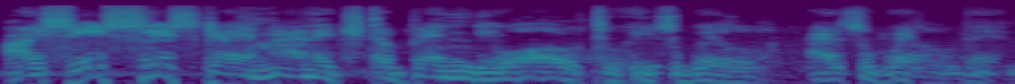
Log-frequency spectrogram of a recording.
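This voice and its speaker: A man's voice: rumbling low, lively intonation, slow pace, background noise, full character voice. A man voicing a grave, commanding god in a fantasy video game, speaking in a solemn, formal way. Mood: stern.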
